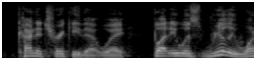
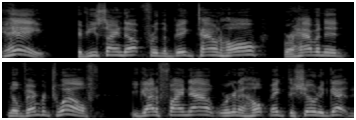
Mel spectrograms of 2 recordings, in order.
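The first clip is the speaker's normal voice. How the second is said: mock announcer promo, higher pitch; promo read; 6 semitones higher, 3 dB louder than usual. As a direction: hype the town hall like a sponsor spot. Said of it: "And it could be like".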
